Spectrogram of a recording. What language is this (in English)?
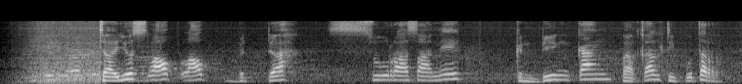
Javanese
